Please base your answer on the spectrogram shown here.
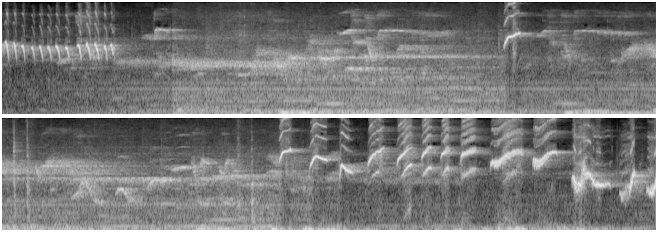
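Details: Caged white-rumped shama trained with wild-style song: varied whistled phrases and sweeping notes, then a fast run of sharp repeated chips near the end, over a low steady hum.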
